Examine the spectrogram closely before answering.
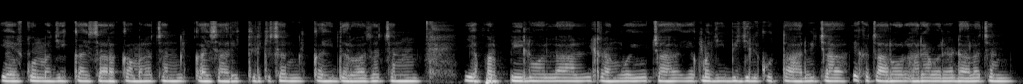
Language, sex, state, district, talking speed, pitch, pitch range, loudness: Hindi, male, Uttarakhand, Tehri Garhwal, 215 wpm, 155 Hz, 150-160 Hz, -18 LUFS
